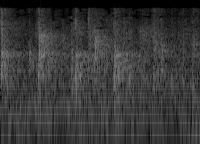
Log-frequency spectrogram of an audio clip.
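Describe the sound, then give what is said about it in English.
Scattered audience clapping, fairly faint, a dense patter of many hands in brief uneven swells lasting under two seconds, with no voices over it. “You can clap if you want to clap.”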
